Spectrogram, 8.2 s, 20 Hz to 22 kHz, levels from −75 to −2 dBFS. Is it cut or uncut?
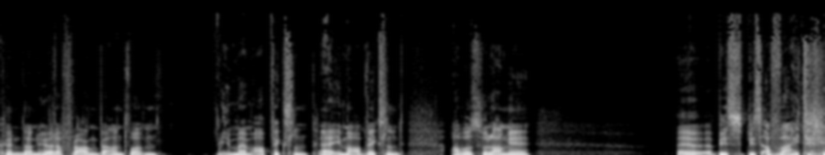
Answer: cut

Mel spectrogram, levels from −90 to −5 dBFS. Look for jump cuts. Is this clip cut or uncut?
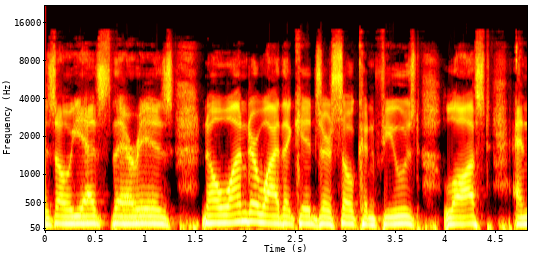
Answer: uncut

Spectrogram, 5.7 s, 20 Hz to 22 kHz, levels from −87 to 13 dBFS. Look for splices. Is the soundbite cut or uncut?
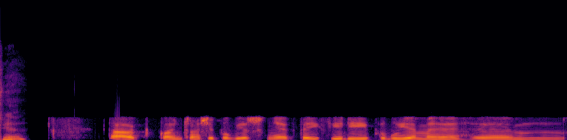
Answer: uncut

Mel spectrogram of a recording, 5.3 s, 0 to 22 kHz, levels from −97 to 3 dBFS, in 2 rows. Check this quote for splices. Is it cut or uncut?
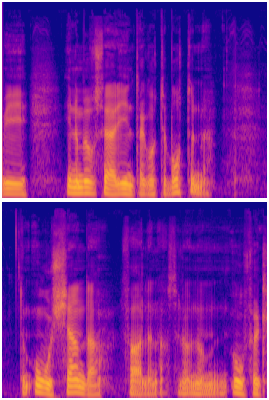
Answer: uncut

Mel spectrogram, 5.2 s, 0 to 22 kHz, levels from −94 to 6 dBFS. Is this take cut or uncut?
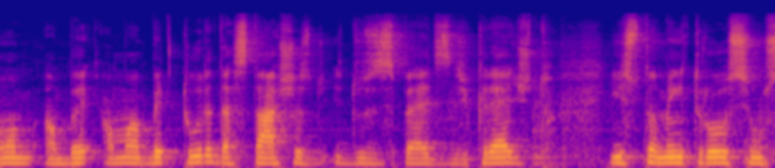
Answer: uncut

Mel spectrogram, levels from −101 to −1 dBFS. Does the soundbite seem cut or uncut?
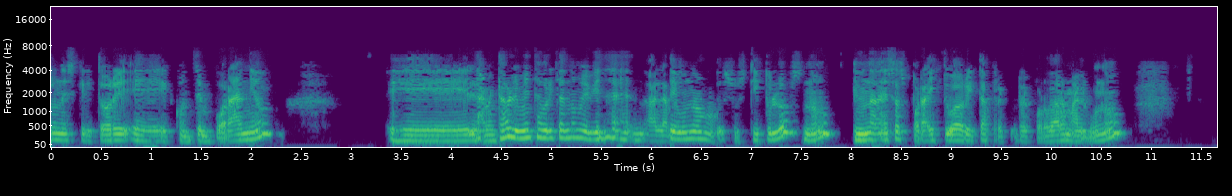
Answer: cut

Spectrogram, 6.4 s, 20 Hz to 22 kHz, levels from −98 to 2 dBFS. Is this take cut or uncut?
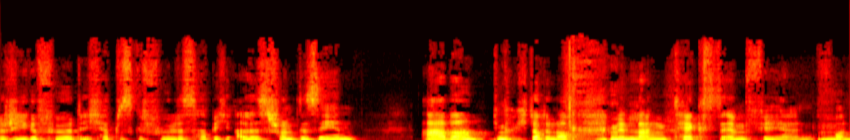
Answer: cut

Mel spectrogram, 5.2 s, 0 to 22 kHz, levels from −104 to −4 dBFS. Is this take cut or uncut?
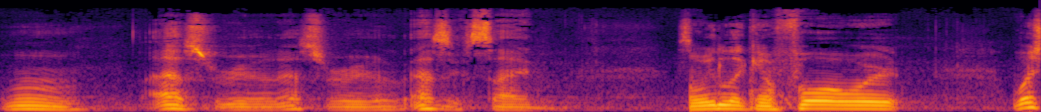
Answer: cut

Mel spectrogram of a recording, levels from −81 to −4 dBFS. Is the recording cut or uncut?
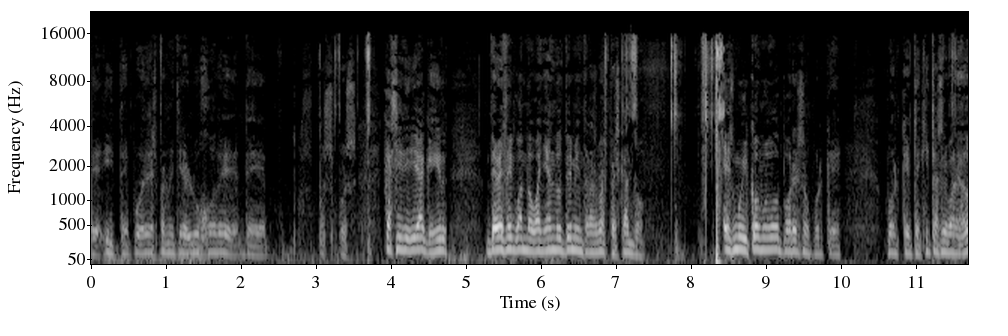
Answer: uncut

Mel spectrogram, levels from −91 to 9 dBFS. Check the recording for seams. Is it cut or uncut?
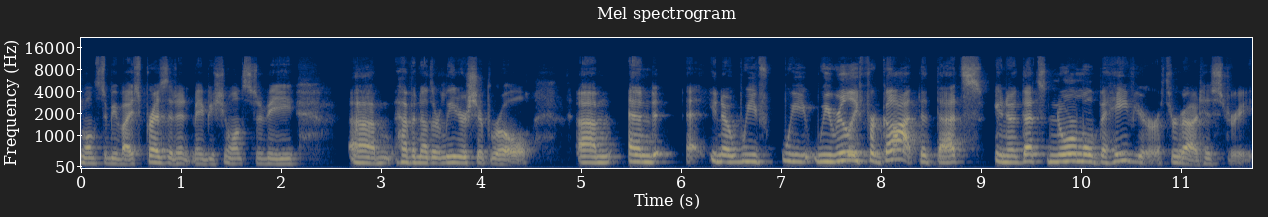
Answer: uncut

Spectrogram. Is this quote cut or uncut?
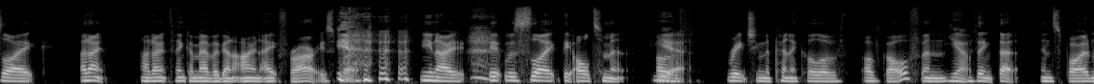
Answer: uncut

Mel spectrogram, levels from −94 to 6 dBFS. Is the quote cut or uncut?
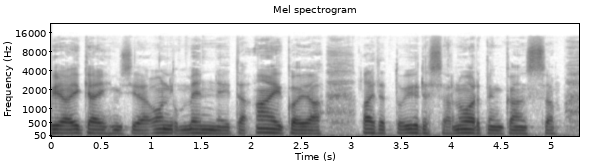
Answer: cut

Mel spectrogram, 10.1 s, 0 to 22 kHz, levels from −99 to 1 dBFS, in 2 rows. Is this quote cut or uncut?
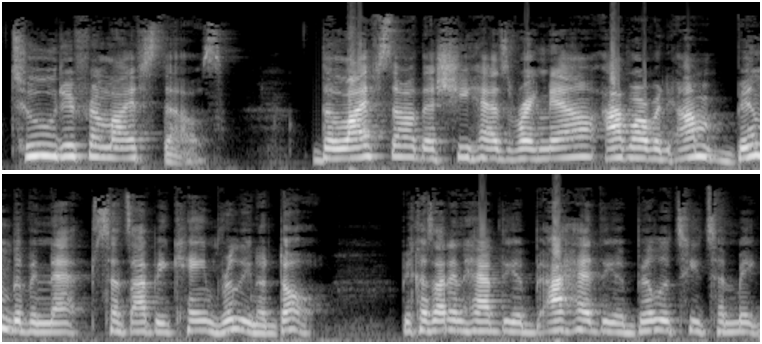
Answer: uncut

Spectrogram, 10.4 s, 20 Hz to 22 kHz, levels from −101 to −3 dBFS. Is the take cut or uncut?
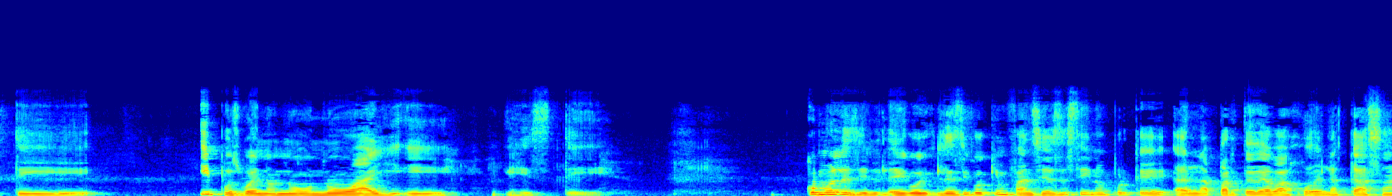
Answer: uncut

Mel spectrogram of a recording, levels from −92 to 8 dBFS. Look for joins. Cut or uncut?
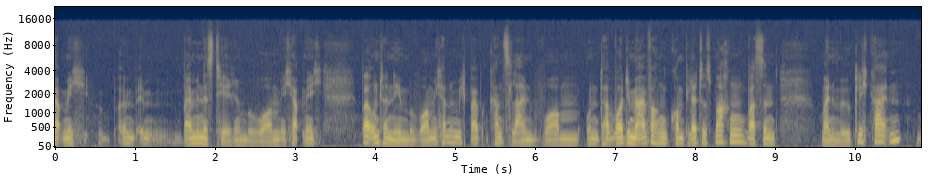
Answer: cut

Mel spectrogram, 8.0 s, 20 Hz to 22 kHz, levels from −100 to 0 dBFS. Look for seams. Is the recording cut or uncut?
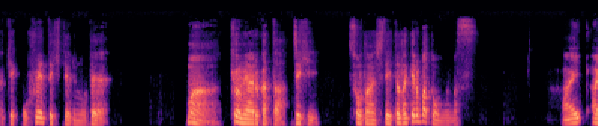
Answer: uncut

